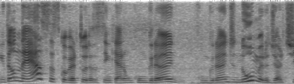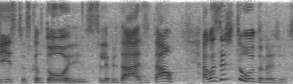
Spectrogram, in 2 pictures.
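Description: Over noticeable background noise, a woman at medium pitch speaks at a fairly quick pace with lively intonation. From Curitiba, southern Brazil. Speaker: journalist. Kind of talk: casual chat. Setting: studio.

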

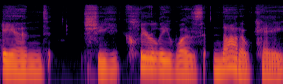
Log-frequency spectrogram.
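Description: A woman's very deep, low voice with a Midwestern accent, dry and close with no echo, on a very clean recording with a silent background. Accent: Midwest. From US Midwest, Wisconsin. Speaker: podcast host. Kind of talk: personal monologue. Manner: casual, chatty.

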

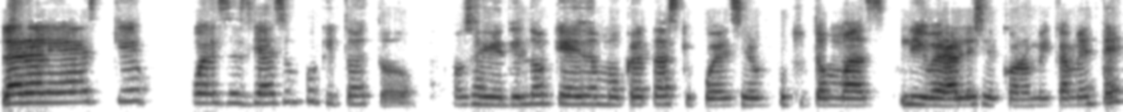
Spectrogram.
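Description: A woman's fairly high, fairly quick delivery with ordinary pitch variation and an unremarkable speaking voice. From Mexico. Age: 20s. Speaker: university student and libertarian activist. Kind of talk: interview.

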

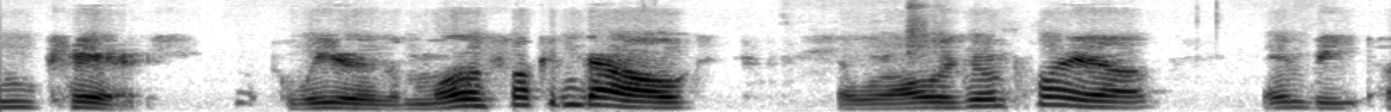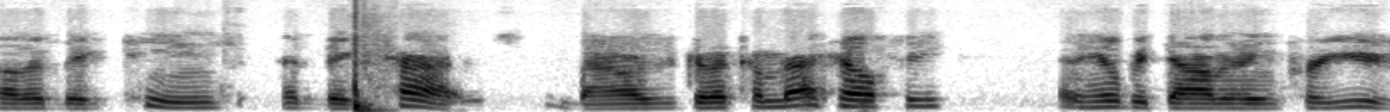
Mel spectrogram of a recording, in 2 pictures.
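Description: Fairly quick speech from a man with an American accent, fairly high pitch and lively intonation. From Athens, Georgia. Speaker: voicemail caller, college football fan. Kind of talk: fan voicemail rant. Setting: phone voicemail. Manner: animated.

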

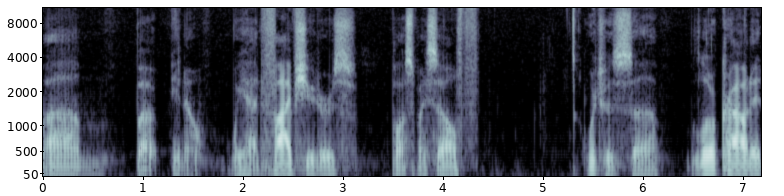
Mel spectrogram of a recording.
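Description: A man's very slow delivery, broken by long, frequent pauses. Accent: New York. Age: 40s. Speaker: hunting outfitter and podcaster. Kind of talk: casual interview chat. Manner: halting.

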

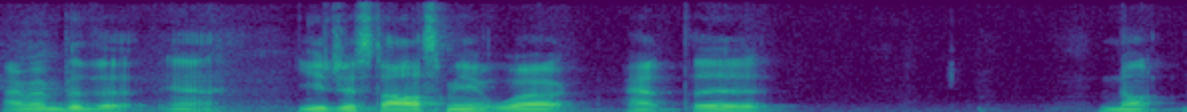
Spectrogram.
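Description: A man with an Australian accent at a medium pitch and fairly quick pace. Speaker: university student. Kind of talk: casual interview chat. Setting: studio.

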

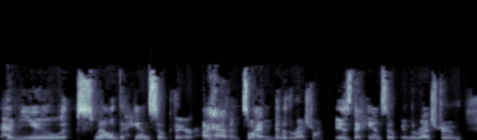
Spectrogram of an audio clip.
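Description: A man with an American accent, a normal speaking voice, fairly high pitch and ordinary pitch variation, hardly any pauses, in a dry, close sound with no echo. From US Northeast, Connecticut suburbs. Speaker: food writer. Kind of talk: casual chat.

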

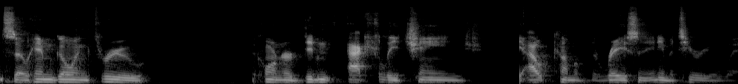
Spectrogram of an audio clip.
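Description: In a very clean recording with a silent background, a man speaks at a fairly slow pace with a fairly low pitch, a bright, sharp tone, monotone, flat intonation, and big swings in loudness. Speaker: podcast co-host. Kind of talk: casual chat.

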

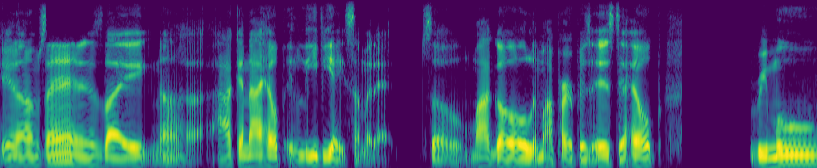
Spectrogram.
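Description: With an ordinary speaking voice, a man talks at a fairly slow pace, his pitch fairly low and his intonation fairly even. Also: quiet background. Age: 30s. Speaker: entrepreneur and ex-athlete. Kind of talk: casual chat.

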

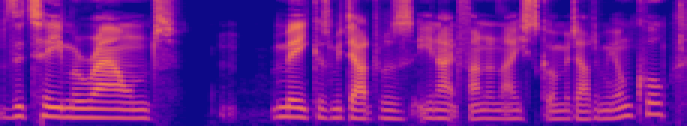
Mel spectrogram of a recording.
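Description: A woman talks at a very fast pace in a Mancunian accent. The background is quiet. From North Manchester, England. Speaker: comedian and podcaster. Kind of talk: casual chat.

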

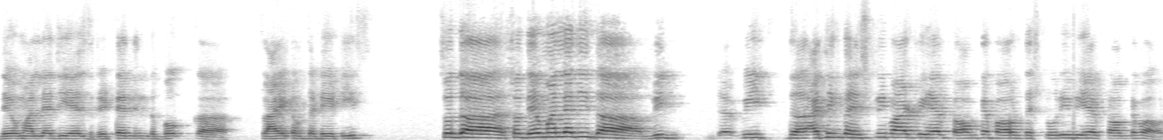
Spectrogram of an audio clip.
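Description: A man's high voice carries ordinary variation in pitch. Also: moderate pace. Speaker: podcast host. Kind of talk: interview.

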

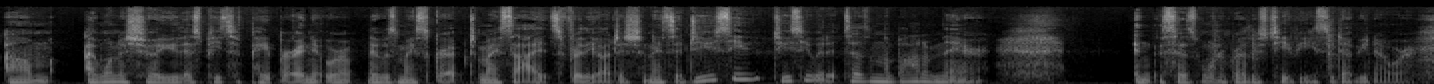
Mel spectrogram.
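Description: A man with an American accent talks at a very fast clip, his pitch swinging very widely. Vocal fry runs through his voice. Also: medium pitch for a man. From New York. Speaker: actor. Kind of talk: interview.

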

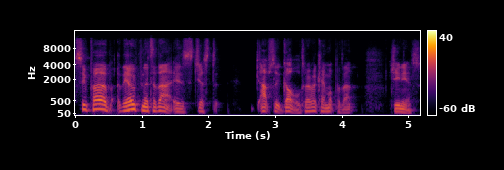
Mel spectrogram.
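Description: A man of medium pitch talks at a fairly quick pace with long, frequent pauses, very wide pitch swings and vocal fry. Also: very clean recording, silent background. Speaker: F1 journalist. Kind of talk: casual banter.

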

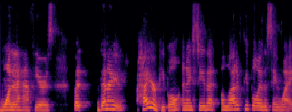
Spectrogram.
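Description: In a normal speaking voice, a woman talks at a moderate pace with fairly high pitch and ordinary pitch variation. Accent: American. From United States. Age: 30s. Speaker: television commercial producer and author. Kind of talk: casual chat.

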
